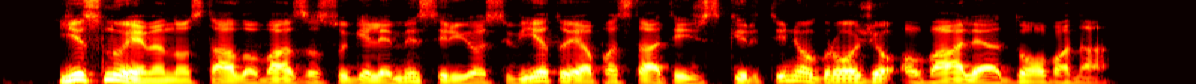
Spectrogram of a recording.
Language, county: Lithuanian, Tauragė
